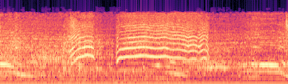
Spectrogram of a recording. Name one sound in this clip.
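A young woman screams in terror close by.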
